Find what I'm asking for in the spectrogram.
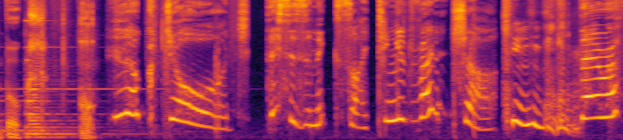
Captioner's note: snorts; giggles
